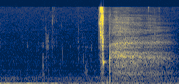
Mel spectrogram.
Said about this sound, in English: sip, sip, sippity, sip.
